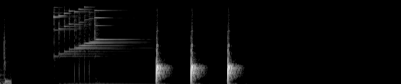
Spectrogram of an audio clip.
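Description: Animated end-card sound effects: a brief high chiming shimmer, then three quick cartoon plops about a third of a second apart.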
